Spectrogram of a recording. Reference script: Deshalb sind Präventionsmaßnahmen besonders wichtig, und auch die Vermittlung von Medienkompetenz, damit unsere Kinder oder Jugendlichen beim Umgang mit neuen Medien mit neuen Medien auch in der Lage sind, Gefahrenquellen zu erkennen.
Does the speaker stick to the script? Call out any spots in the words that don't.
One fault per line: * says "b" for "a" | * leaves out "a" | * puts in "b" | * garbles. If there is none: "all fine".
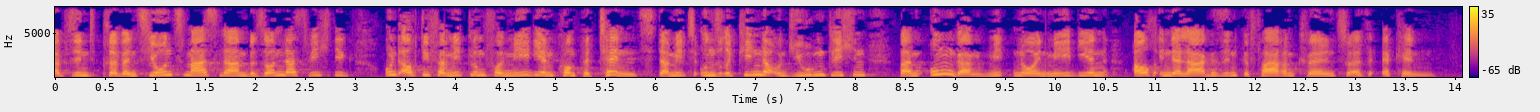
* says "und" for "oder"
* leaves out "mit neuen Medien"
